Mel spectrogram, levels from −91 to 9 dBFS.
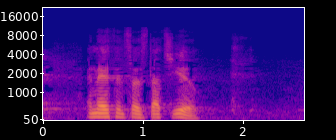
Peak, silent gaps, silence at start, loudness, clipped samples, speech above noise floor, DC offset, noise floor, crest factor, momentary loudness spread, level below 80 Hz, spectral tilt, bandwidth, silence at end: -10 dBFS; none; 0 s; -28 LUFS; under 0.1%; 33 dB; under 0.1%; -60 dBFS; 20 dB; 18 LU; -60 dBFS; -7.5 dB/octave; 10.5 kHz; 1.05 s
